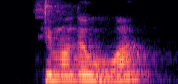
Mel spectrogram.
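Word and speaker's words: Simone de Beauvoir: Simón de Beauvoir.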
